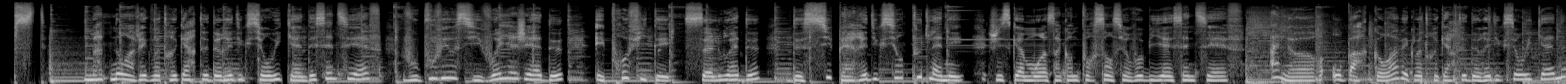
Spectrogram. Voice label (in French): promo toute zen; SNCF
